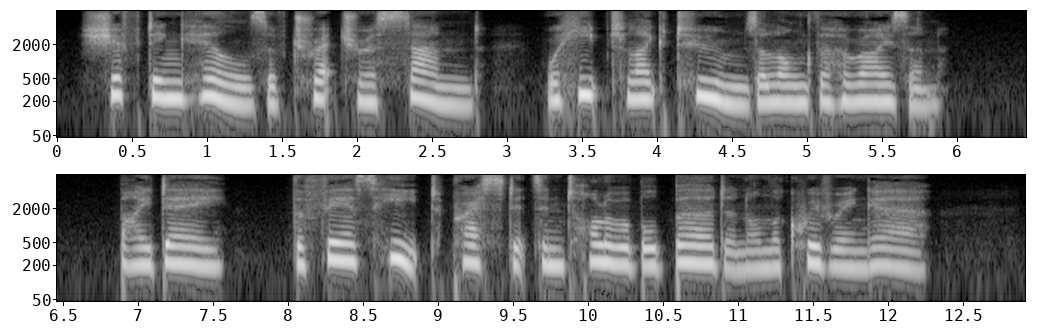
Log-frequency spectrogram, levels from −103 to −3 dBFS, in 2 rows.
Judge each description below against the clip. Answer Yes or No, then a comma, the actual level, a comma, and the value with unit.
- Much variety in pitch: No, average, 3.1 semitones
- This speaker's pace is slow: Yes, slow, 115 wpm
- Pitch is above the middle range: Yes, high, 200 Hz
